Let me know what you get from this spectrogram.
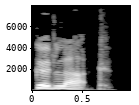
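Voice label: "good luck", English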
